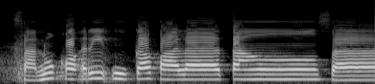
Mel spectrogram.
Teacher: Contoh dari huruf qalqalah qaf bisa dibaca dengan bergetar, mantap, dan seperti membalik. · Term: qalqalah sugro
